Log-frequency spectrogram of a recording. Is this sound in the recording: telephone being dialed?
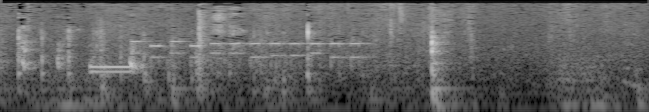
yes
